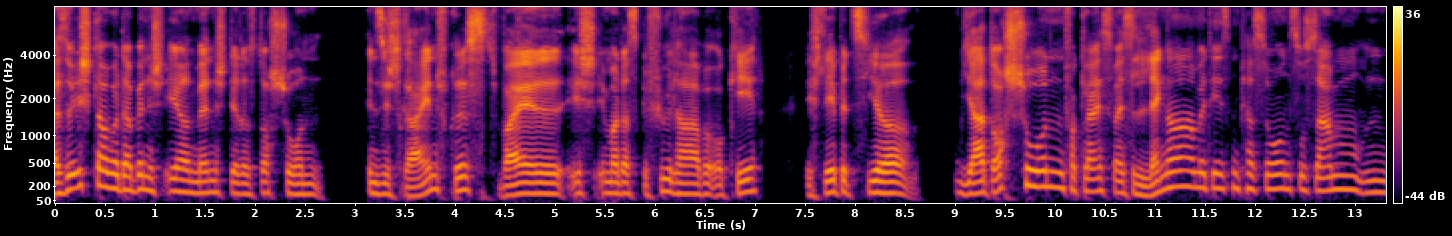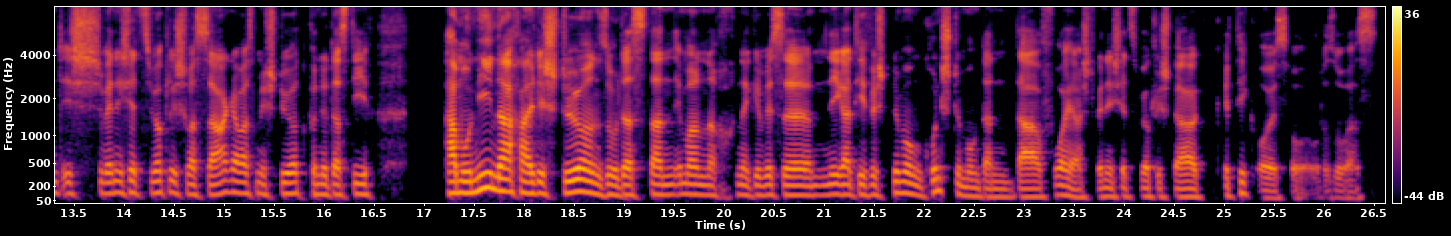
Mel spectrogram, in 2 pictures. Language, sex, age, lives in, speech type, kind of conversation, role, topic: German, male, 30-34, Germany, conversation, advice, user, Wie kann ich in gemeinsam genutzten Räumen Grenzen setzen?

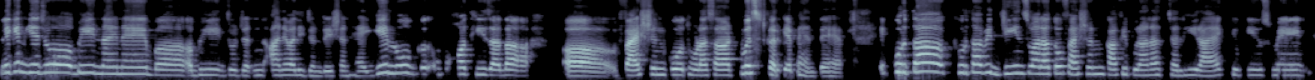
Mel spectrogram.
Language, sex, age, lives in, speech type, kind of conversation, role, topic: Hindi, female, 20-24, India, conversation, podcast, host, Kya tum apne kapdon ke zariye apni sanskriti ko manate ho?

